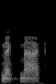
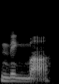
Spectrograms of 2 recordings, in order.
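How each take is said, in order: First: The middle consonant sounds like a hard k. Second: The middle consonant sounds almost like a g. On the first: This is the older pronunciation. "the old old school was Micmac" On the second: This is the current, decolonized pronunciation. "now we say it like in Mi'kmaq"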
